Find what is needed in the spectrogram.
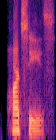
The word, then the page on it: heartsease: American English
